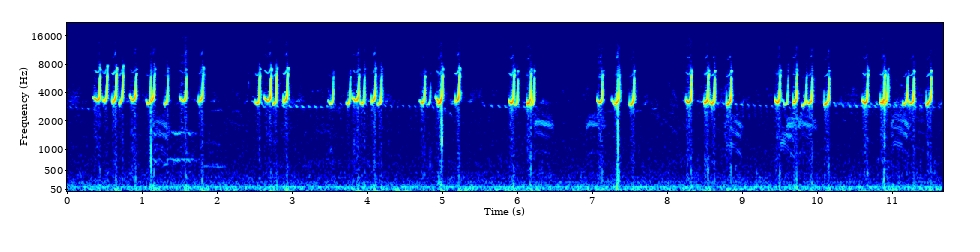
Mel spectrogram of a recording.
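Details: Quail calling recording meant to attract quails for trapping: clusters of three to six crisp, high, hooked chirps repeated roughly every second, with a soft background hum.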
